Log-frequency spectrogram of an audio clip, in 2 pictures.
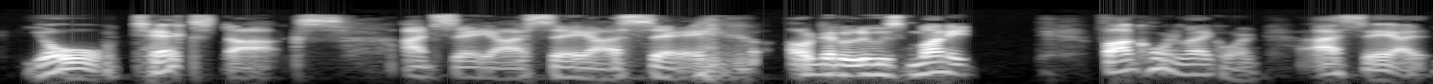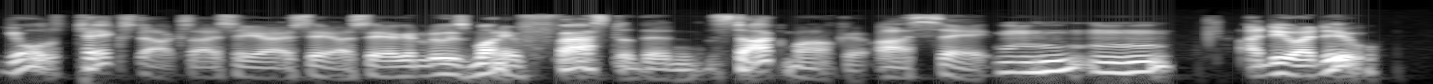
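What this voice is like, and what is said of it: Exaggerated Southern cartoon rooster voice. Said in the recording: “he had a Southern accent, even though I don't think it was Southern ... Foghorn, Foghorn Leghorn”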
